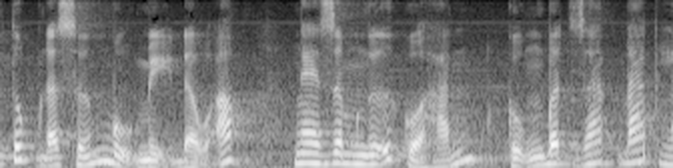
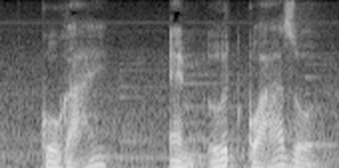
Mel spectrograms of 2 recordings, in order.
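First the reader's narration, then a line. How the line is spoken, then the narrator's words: Low intimate whisper. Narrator (Vietnamese): Hắn trầm thấp giọng ghé sát tai cô thì thầm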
